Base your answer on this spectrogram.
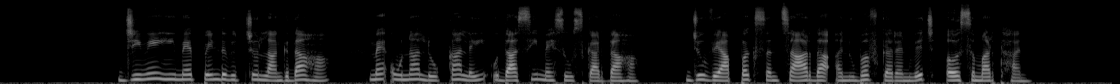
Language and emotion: Punjabi, sad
